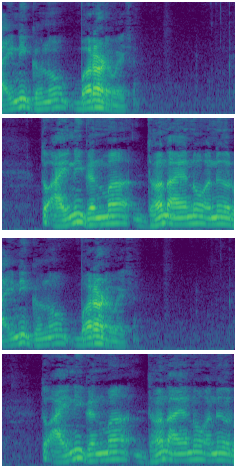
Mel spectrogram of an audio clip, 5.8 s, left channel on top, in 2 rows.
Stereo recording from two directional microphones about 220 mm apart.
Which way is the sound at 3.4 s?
45° left (ahead or behind).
